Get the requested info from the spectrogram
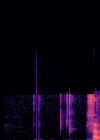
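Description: A few faint, short clicks spread over about a second, then a voice starts speaking near the end.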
